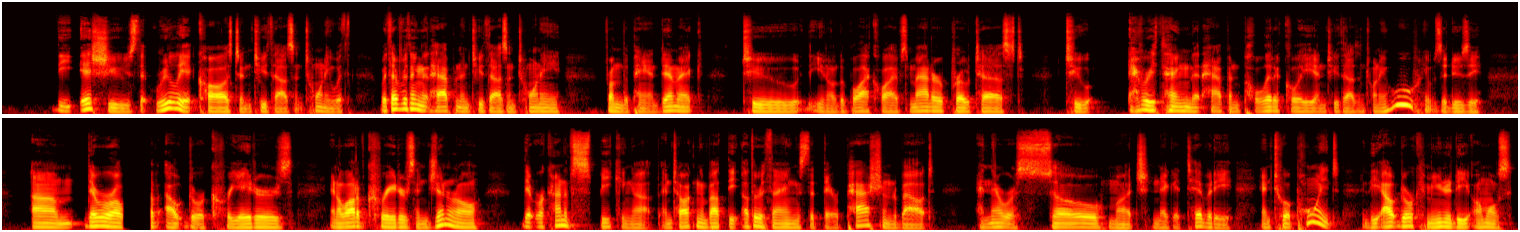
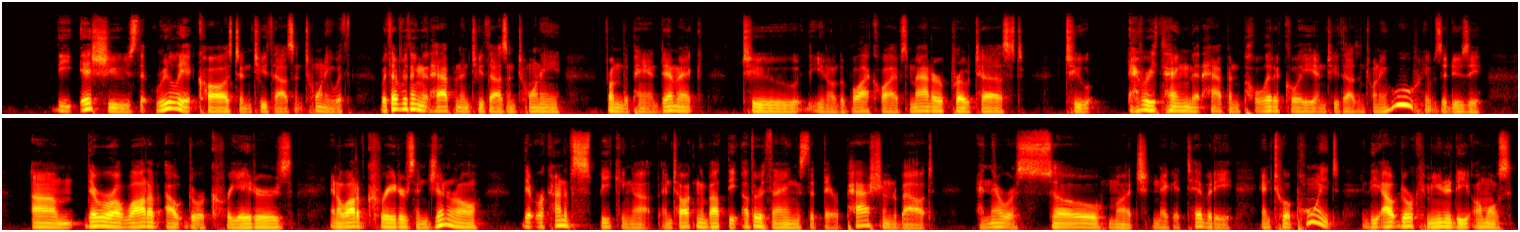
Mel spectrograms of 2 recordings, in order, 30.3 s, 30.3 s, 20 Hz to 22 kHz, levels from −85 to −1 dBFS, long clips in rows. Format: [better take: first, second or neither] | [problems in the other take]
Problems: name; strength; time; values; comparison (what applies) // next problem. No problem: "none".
second | audio cutting out; at 16 s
